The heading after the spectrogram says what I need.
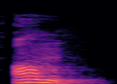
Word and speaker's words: Om: Bueno, entonces, Om, que estrictamente no es O y M, es la sílaba O con un sonido de nasalización, ¿no?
